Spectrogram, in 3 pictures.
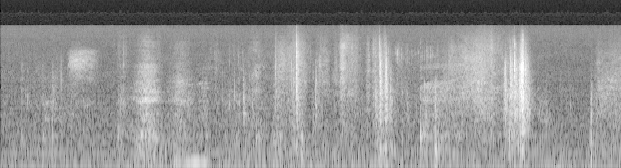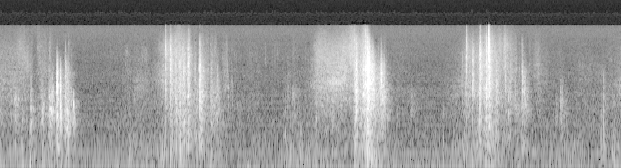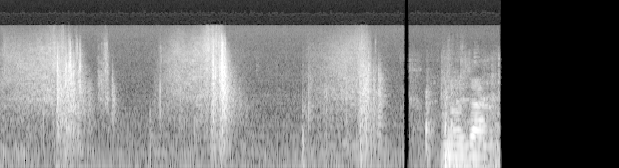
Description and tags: pasando hojas
Pasar hojas de papel con las manos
